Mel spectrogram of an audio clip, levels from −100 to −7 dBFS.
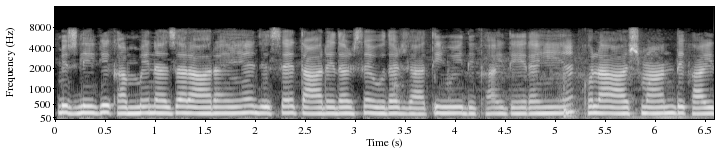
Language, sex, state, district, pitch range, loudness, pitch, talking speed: Hindi, female, Uttar Pradesh, Etah, 195-210 Hz, -20 LUFS, 200 Hz, 210 wpm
